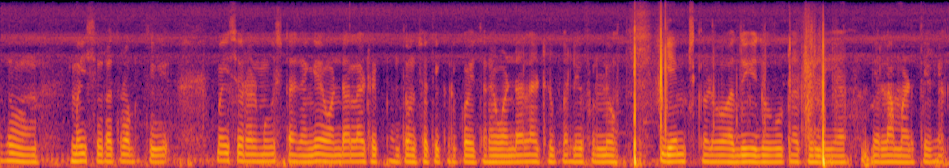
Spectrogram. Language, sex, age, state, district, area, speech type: Kannada, male, 18-30, Karnataka, Mysore, rural, spontaneous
